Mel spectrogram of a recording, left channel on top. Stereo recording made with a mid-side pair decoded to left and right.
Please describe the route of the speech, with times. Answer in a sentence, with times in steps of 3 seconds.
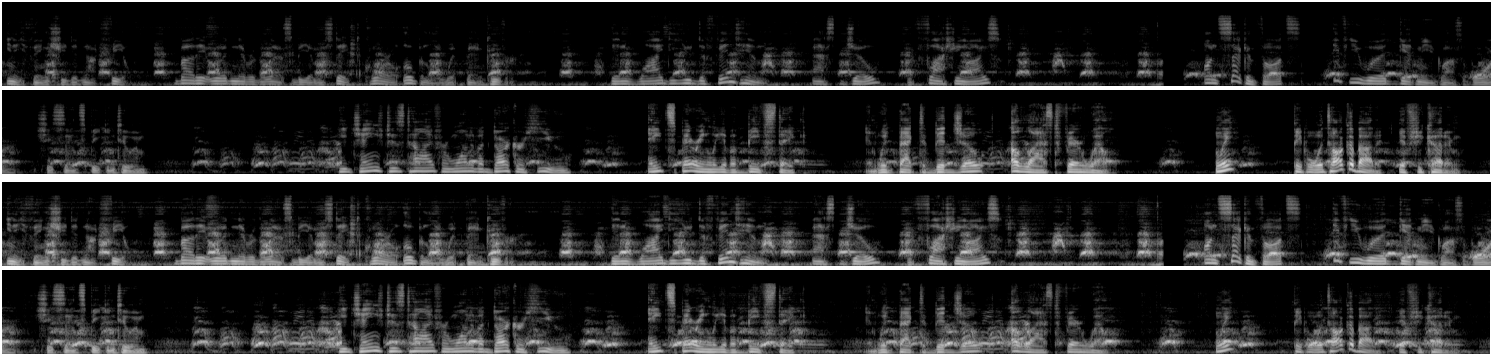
In this clip you hear the speech on the right from 0 s, in the centre from 21 s and on the left from 24 s.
